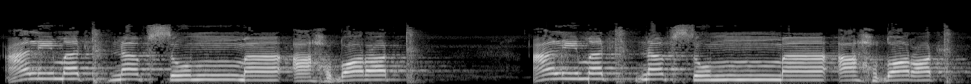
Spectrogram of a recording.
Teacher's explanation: Mad Jaiz almunfasil berapa dibaca Dua harakat saja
